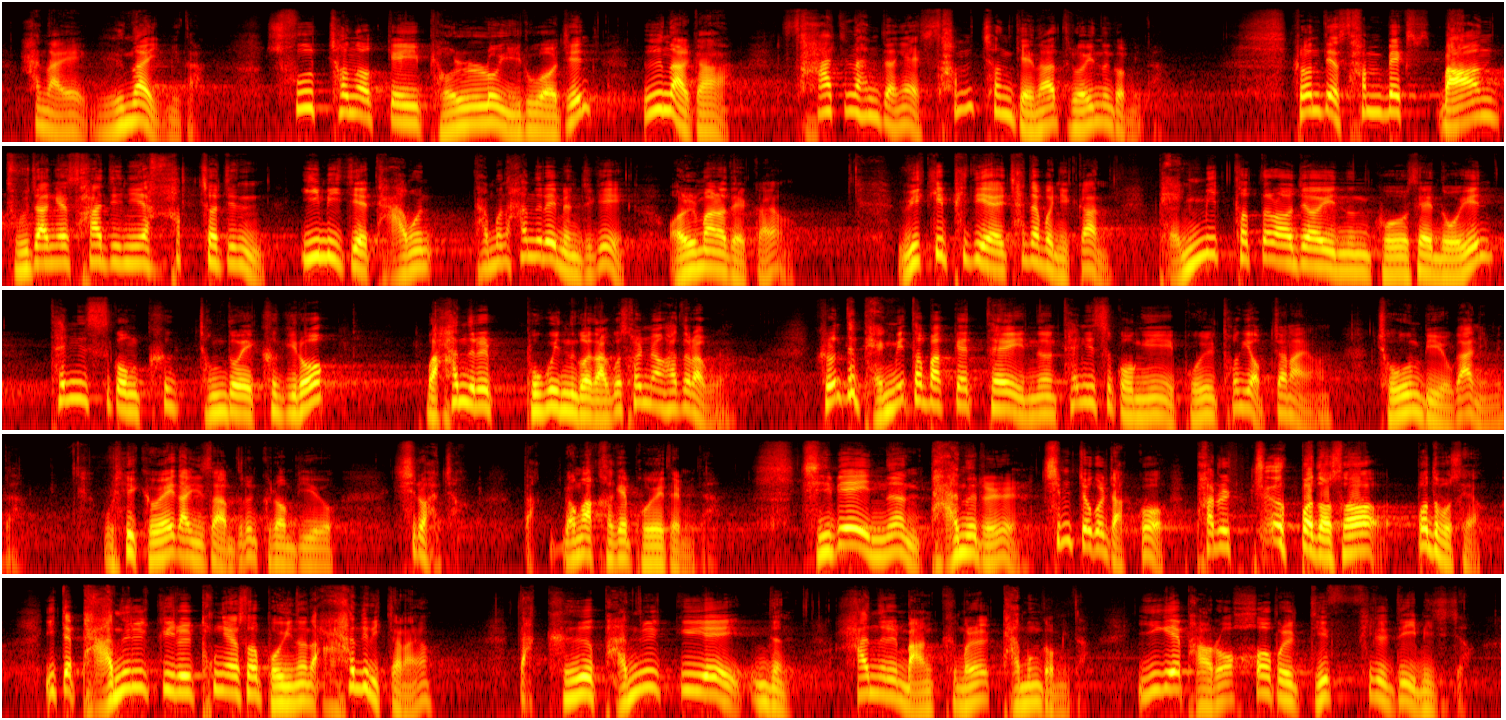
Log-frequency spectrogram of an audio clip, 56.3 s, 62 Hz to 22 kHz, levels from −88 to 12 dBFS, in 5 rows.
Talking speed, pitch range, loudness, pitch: 270 characters per minute, 125-205 Hz, -19 LUFS, 160 Hz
